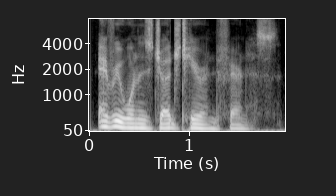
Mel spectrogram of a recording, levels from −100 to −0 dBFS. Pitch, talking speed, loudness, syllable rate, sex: 105 Hz, 215 wpm, -16 LUFS, 7.5 syllables/s, male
